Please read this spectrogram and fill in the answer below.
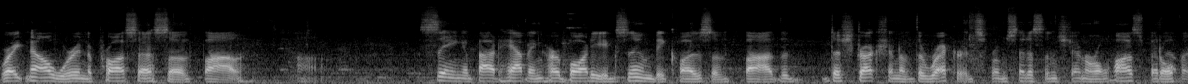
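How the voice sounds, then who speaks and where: Someone speaks with an American accent at a fairly slow pace. Noticeable background noise runs behind the voice. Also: woman. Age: 60s. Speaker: cancer patient. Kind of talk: documentary interview. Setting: cancer treatment center. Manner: halting.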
